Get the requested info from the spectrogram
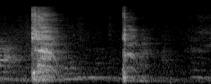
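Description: A man coughing close to a handheld microphone: one loud cough, then a second, shorter one about a second later.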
